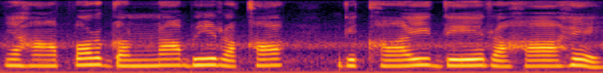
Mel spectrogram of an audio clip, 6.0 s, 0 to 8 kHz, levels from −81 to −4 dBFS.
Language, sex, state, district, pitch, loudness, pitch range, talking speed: Hindi, female, Rajasthan, Jaipur, 210 Hz, -14 LUFS, 200-220 Hz, 90 wpm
